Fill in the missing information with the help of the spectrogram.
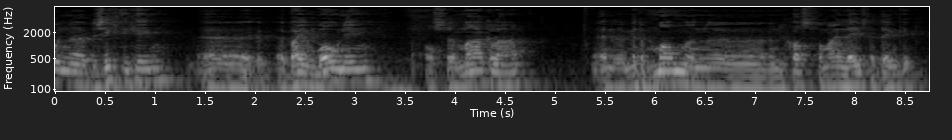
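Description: A man's voice: mid-range voice, dark tone. A man in his forties preaching a sermon, earnest, retelling conversations with frequent hesitations. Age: 40s. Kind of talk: sermon with personal stories. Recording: distant, dull, echoey room.

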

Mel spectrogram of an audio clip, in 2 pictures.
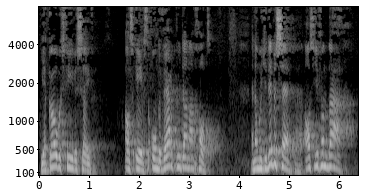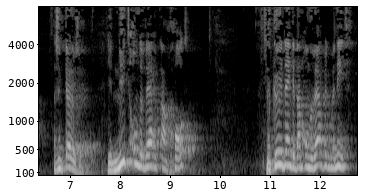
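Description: A man's voice: high-pitched, animated, normal speed, warm tone. A man preaching a sermon with earnest, building intensity and many rhetorical questions. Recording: roomy hall with long reverb.

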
